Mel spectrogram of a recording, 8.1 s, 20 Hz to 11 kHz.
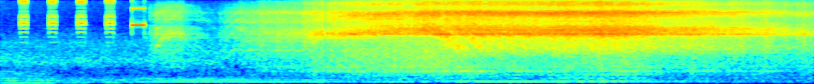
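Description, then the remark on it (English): Four quick electronic beeps, then a small hobby drone weighing about 120 grams spins up its rotors into a loud, high-pitched buzzing whine that wavers in pitch as it flies around an outdoor car park, with no one talking. “We've got a drone here. It's just a little hobby drone that costs about £50, weighs about 120 grams.”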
